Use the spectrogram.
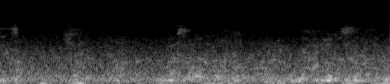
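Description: No technical faults can be heard anywhere in this recording.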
